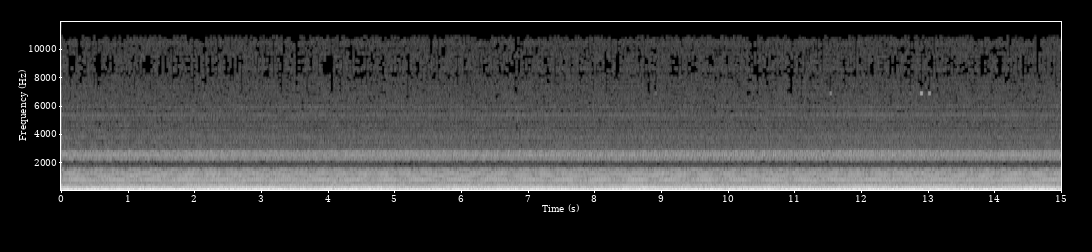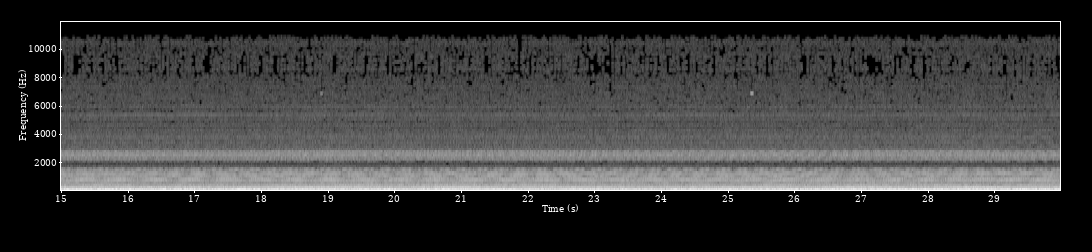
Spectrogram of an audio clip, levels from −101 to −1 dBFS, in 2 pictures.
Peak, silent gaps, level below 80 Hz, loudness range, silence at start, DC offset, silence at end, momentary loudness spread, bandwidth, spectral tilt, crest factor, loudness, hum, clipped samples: -4 dBFS; none; -18 dBFS; 2 LU; 0 s; under 0.1%; 0 s; 3 LU; 7.2 kHz; -9 dB/octave; 12 dB; -20 LUFS; none; under 0.1%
